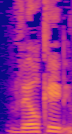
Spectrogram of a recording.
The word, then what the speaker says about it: Velcade: Velcade, V-E-L-C-A-D-E.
